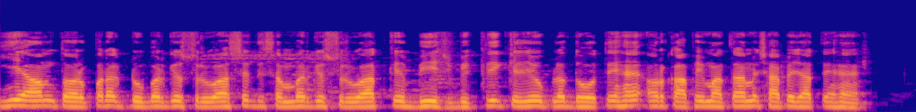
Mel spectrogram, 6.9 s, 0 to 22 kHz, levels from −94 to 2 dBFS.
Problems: background sounds at intervals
